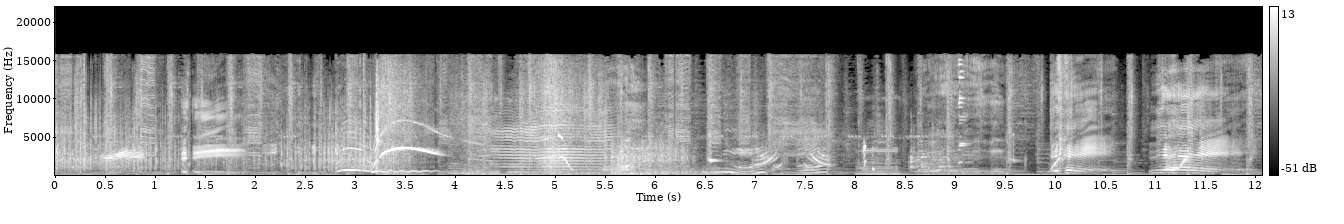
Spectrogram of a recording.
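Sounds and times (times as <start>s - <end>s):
cartoon sound effects: 1.6s - 7.8s
whistle-like sliding glides: 3.2s - 4.0s.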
